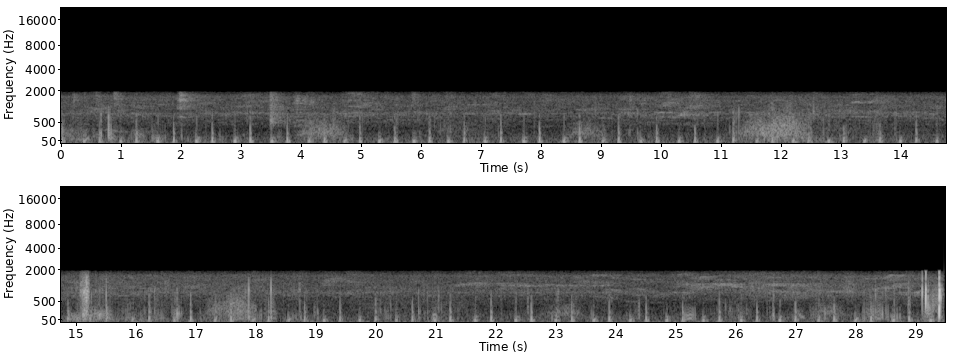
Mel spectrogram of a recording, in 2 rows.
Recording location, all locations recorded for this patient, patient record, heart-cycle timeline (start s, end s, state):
pulmonary valve (PV)
aortic valve (AV)+pulmonary valve (PV)+tricuspid valve (TV)+mitral valve (MV)
#Age: Child
#Sex: Male
#Height: 151.0 cm
#Weight: 48.8 kg
#Pregnancy status: False
#Murmur: Absent
#Murmur locations: nan
#Most audible location: nan
#Systolic murmur timing: nan
#Systolic murmur shape: nan
#Systolic murmur grading: nan
#Systolic murmur pitch: nan
#Systolic murmur quality: nan
#Diastolic murmur timing: nan
#Diastolic murmur shape: nan
#Diastolic murmur grading: nan
#Diastolic murmur pitch: nan
#Diastolic murmur quality: nan
#Outcome: Abnormal
#Campaign: 2014 screening campaign
0.00	0.98	unannotated
0.98	1.08	S1
1.08	1.26	systole
1.26	1.34	S2
1.34	1.60	diastole
1.60	1.70	S1
1.70	1.88	systole
1.88	1.96	S2
1.96	2.26	diastole
2.26	2.36	S1
2.36	2.52	systole
2.52	2.62	S2
2.62	2.90	diastole
2.90	3.00	S1
3.00	3.16	systole
3.16	3.26	S2
3.26	3.52	diastole
3.52	3.62	S1
3.62	3.76	systole
3.76	3.86	S2
3.86	4.12	diastole
4.12	4.24	S1
4.24	4.38	systole
4.38	4.50	S2
4.50	4.72	diastole
4.72	4.82	S1
4.82	4.98	systole
4.98	5.08	S2
5.08	5.30	diastole
5.30	5.42	S1
5.42	5.56	systole
5.56	5.66	S2
5.66	5.88	diastole
5.88	5.98	S1
5.98	6.14	systole
6.14	6.24	S2
6.24	6.46	diastole
6.46	6.56	S1
6.56	6.72	systole
6.72	6.80	S2
6.80	7.06	diastole
7.06	7.16	S1
7.16	7.32	systole
7.32	7.42	S2
7.42	7.70	diastole
7.70	7.82	S1
7.82	7.96	systole
7.96	8.06	S2
8.06	8.38	diastole
8.38	8.48	S1
8.48	8.64	systole
8.64	8.74	S2
8.74	9.02	diastole
9.02	9.14	S1
9.14	9.28	systole
9.28	9.38	S2
9.38	9.66	diastole
9.66	9.76	S1
9.76	9.92	systole
9.92	10.02	S2
10.02	10.30	diastole
10.30	10.40	S1
10.40	10.56	systole
10.56	10.66	S2
10.66	10.94	diastole
10.94	11.04	S1
11.04	11.20	systole
11.20	11.30	S2
11.30	11.60	diastole
11.60	29.49	unannotated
